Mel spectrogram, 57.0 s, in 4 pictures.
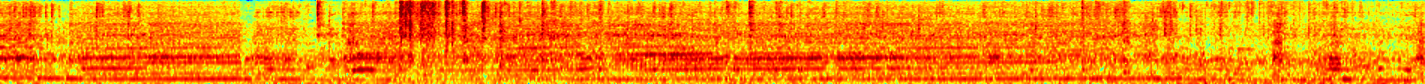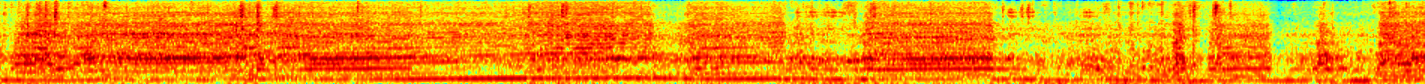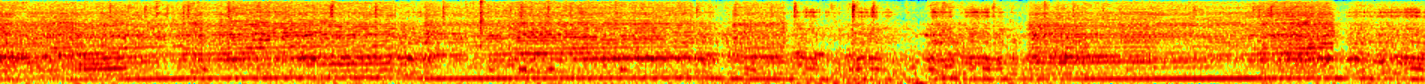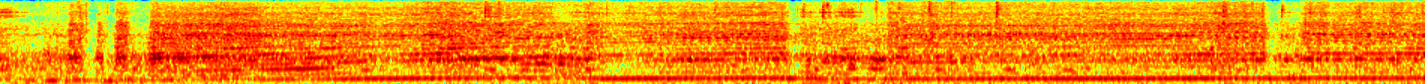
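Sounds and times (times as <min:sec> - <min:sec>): car engine revving from inside cabin: 0:28.0 - 0:42.8, 0:43.4 - 0:57.0.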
